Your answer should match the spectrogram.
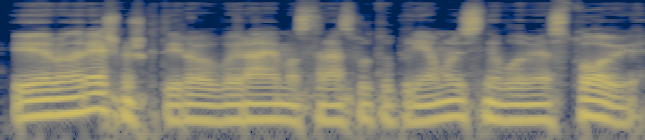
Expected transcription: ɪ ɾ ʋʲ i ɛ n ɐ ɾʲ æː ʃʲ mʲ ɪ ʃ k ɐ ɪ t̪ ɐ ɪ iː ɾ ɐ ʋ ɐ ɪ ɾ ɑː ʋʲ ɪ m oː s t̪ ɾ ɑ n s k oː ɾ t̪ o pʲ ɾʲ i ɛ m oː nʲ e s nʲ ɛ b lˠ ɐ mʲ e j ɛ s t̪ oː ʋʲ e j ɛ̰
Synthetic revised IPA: ɪ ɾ ʋʲ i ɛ n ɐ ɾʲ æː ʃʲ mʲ ɪ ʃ k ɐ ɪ t̪ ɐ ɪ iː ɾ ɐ ʋ ɐ ɪ ɾ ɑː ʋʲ ɪ m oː s t̪ ɾ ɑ n s p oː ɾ t̪ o pʲ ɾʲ i ɛ m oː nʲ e s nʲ ɛ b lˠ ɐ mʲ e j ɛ s t̪ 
